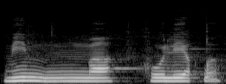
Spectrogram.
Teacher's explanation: এখানে দম সারলে কাফ সাকিন হয়ে যাবে, কাফ কলকলা হরফ আওয়াজটা টক্কর খাবে।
